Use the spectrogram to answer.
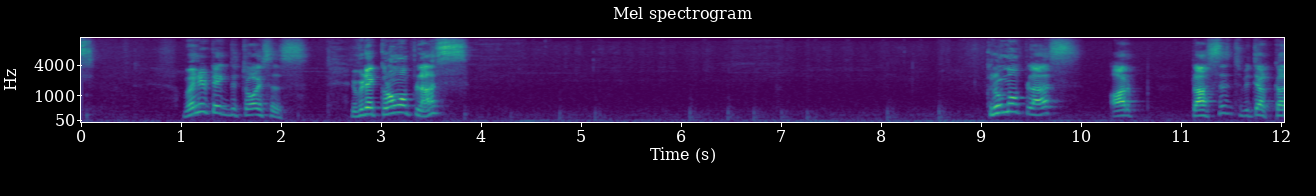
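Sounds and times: marker writing on whiteboard: 2.8 - 9.8.

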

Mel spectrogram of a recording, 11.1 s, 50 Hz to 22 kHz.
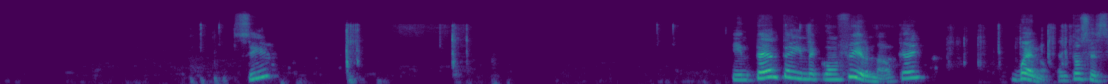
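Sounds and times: computer clicks: 3.4 - 3.7, 4.4 - 4.8, 6.5 - 6.9, 9.4 - 10.9.

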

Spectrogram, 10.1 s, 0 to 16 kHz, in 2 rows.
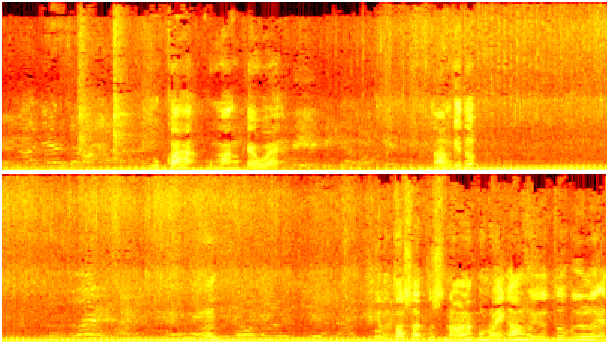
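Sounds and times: engine idling: 0.0 - 10.0
faint voices: 5.2 - 10.0.

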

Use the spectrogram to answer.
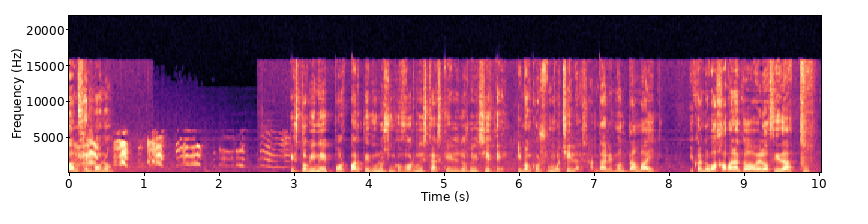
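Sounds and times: high-pitched animal calls: 0.0 - 3.0
quiet background music: 0.0 - 10.0.

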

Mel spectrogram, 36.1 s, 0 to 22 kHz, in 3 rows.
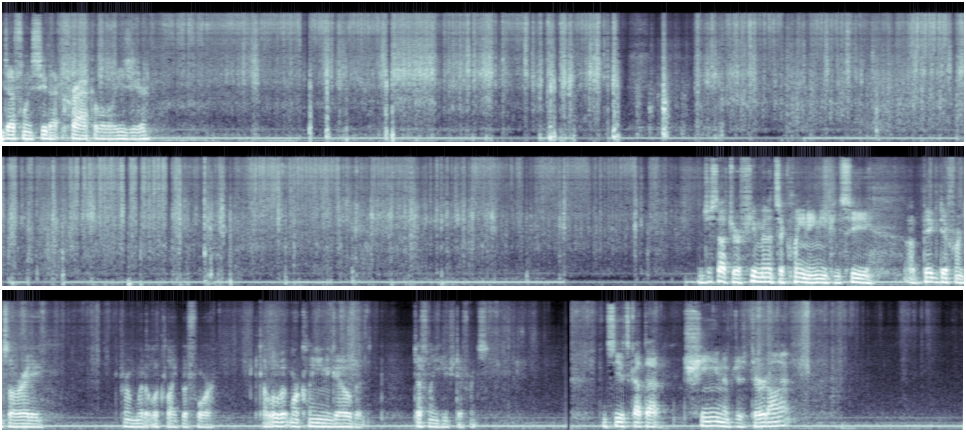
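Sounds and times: low steady hum: 0.0 - 36.0.

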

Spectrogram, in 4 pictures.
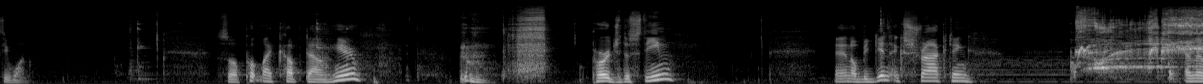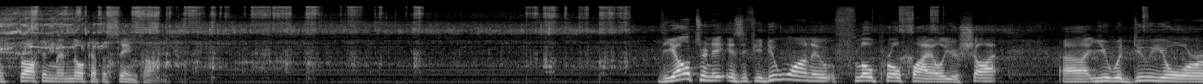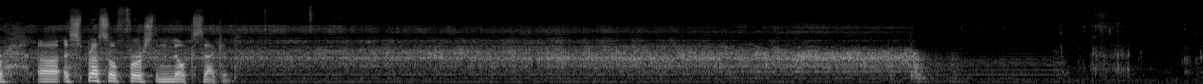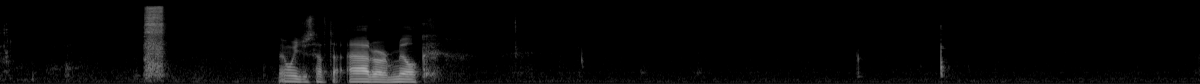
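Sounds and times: espresso machine pump humming: 9.9 - 34.7
steam wand hissing: 10.7 - 30.6.

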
